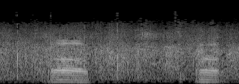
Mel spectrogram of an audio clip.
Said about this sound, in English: Feel free to break in with applause anytime you'd like.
